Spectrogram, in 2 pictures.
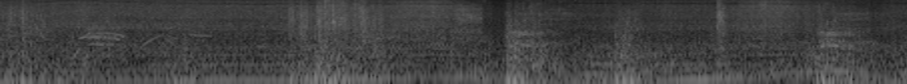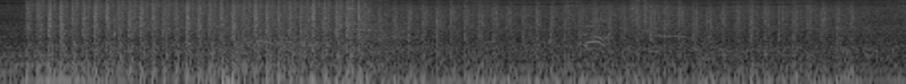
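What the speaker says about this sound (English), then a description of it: "Good thing I have my combat machine gun handy" A combat machine gun rattles in GTA Online during a heist, sustained automatic bursts over a steady engine-like hum, with other gunfire and scattered chatter in the background.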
